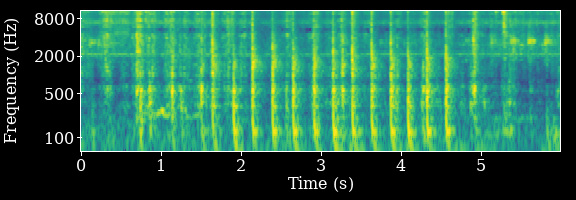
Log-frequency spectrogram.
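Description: Cleaver chopping rapidly on a wooden chopping block: a fast, even run of knocks, about five a second.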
